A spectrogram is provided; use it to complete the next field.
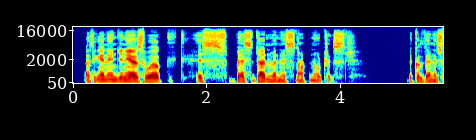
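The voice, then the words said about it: Indian English accent. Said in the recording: “my accent had become very British ... So I deliberately to Indianize my accent, which stuck.”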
